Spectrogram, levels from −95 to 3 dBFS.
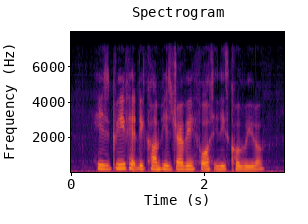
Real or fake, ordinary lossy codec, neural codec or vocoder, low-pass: fake; none; autoencoder, 22.05 kHz, a latent of 192 numbers a frame, VITS, trained on many speakers; 7.2 kHz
